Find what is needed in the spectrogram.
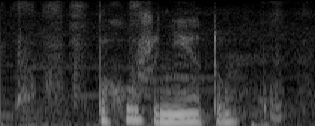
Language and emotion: Russian, sad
